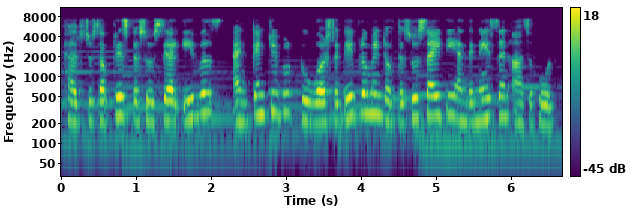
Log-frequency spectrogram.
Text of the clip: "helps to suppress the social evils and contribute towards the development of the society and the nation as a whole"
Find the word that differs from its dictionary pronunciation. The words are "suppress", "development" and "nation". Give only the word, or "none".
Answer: development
